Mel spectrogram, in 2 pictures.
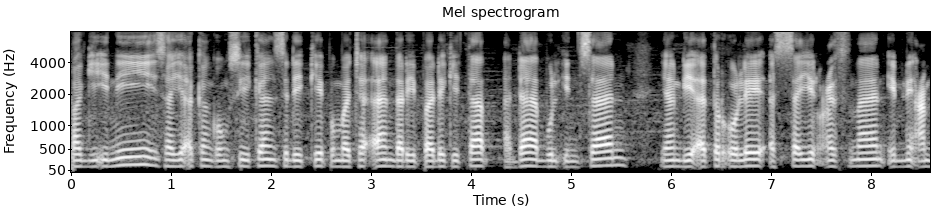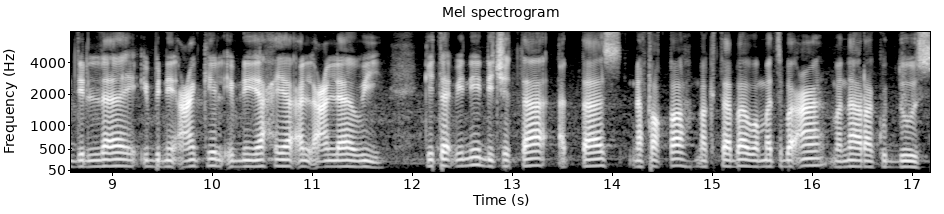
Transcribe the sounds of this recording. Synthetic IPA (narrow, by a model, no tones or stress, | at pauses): paɡiʔːnisajaʔa̰kankɔŋsikansədikɪt̪̚pəmbat͡ʃaʔandaɾipadakit̪ap̚adabʊlʔinsan | jaŋdia̰t̪ʊɾʔolɛhasːajɪdʕṵθmanibniʔa̰b̚d̪ulːahḭbniʔa̰kɪlʔḭbnijaħjaʔa̰la̰ʕlawi | kit̪ap̚inidit͡ʃət̪aʔa̰t̪asnafaqahmak̚t̪abawamat̪ba̰ʕamanaɾakud̪ːus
